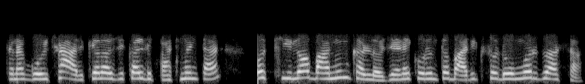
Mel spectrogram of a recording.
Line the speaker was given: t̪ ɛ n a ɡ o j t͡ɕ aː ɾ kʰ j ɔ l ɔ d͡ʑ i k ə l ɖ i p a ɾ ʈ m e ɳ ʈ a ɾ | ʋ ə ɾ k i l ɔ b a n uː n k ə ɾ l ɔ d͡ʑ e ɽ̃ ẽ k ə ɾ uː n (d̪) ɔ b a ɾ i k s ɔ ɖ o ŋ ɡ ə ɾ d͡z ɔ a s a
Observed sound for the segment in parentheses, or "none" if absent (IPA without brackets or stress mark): t̪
